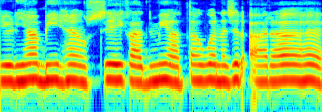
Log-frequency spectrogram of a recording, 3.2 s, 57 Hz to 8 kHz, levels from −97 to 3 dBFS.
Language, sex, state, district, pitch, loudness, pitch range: Hindi, female, Jharkhand, Deoghar, 230 Hz, -12 LUFS, 225-235 Hz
